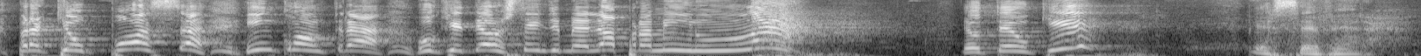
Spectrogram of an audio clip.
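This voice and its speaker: A man preaching a sermon as a pastor, with a Brazilian Portuguese accent, telling a story in a lively way and acting out the people in it. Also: extremely high pitch.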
